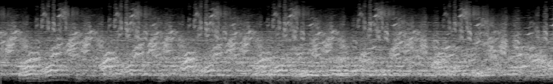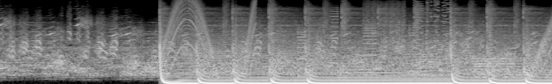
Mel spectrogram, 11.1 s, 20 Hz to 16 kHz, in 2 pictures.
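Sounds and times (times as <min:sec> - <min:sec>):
fast chirping synth glides: 0:00.0 - 0:11.0.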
